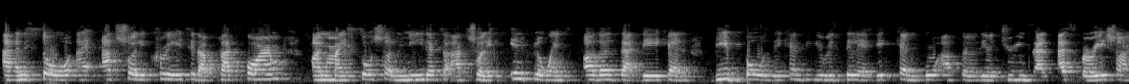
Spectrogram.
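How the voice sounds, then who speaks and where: With a Jamaican accent and a fairly high pitch, a woman talks at a moderate pace in a monotone, flat intonation with hardly any pauses over noticeable background noise. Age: 20s. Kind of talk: TV interview answer.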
